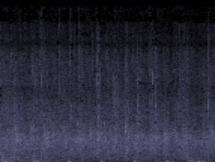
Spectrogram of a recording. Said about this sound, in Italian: Noi abbiamo fatto patto col Signore attraverso il sacrificio che ci è stato dato della croce del nostro Signore Gesù Cristo, che applaudiamo e lodiamo.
